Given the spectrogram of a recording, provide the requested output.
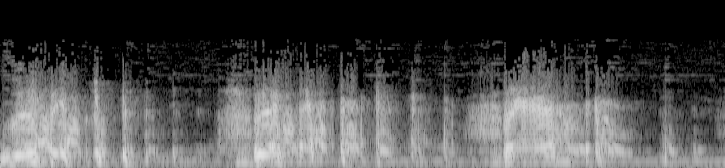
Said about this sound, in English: Oh, dear. Oh, sorry about that, ma'am. That's a very nasty cough you have. That's me aunt, ma'am. Sounded more liquid than that.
